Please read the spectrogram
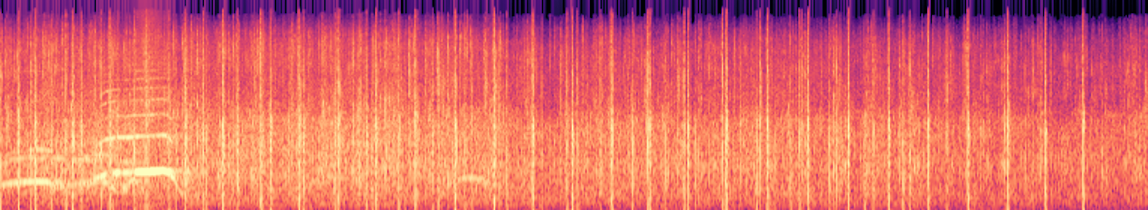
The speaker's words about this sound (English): And tonight we have a very special guest. Please give a big round of applause to the man behind it all, the brains behind our Leverage team, our very own Nate Ford, Academy Award winner Timothy Hutton.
